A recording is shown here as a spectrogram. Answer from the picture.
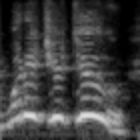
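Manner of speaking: high, loud mock outburst; loud, high-pitched retold confrontation; acted exasperated demand. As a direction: demand an explanation, voice shooting up. Confronts neighbor over flooded apartment.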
